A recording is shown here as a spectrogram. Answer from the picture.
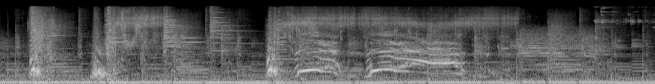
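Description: Sword-fight sound effects over a backing music track with a steady bass: sharp swishes and hits about a third of a second in, at one second and near three seconds, then two long, wavering high cries.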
